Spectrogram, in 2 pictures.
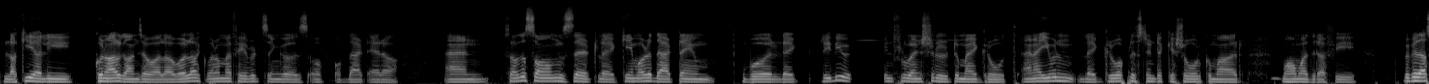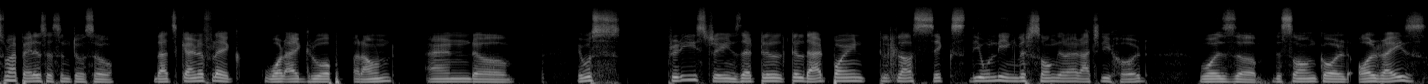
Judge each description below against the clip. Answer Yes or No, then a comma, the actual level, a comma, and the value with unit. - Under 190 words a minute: No, average, 195 wpm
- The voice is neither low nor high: No, low, 130 Hz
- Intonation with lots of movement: No, average, 3.5 semitones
